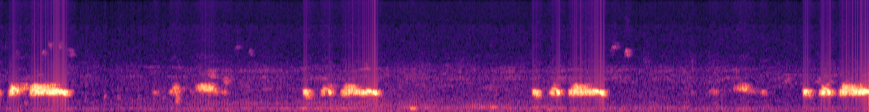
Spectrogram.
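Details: Spotted dove 'thúc' calling to bring wild birds in to fight, recorded quietly over a low background hum. Repeated short and longer coos come in bursts, about four groups across the recording.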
